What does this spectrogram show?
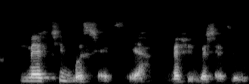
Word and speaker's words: Mephibosheth: I don't know which one is the correct pronunciation. Mephibosheth. Yeah, Mephibosheth is the correct.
